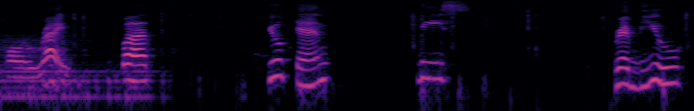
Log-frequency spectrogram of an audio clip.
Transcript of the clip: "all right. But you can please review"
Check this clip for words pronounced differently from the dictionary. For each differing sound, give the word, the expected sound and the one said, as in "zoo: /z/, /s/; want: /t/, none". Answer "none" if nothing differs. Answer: please: /z/, /s/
